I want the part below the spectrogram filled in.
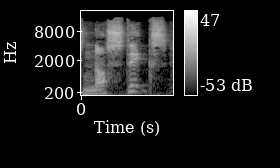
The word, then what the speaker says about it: Gnostics: So she at one point was talking about the Gnostics, and I'm like, I think it's pronounced Gnostics. It's like a G as in, like, the G is in, I don't know, What's another GN word? A GNU is a new, another GNU, a another Gnostic.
